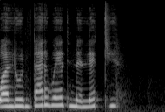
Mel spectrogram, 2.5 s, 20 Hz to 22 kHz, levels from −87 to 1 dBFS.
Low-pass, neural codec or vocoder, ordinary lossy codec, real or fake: none; codec, 44.1 kHz, 1.7 kbps, Pupu-Codec; none; fake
